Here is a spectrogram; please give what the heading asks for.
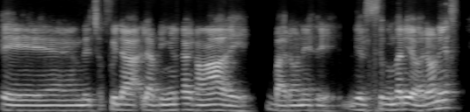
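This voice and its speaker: A young man in his twenties with a Rioplatense Spanish accent, chatting as a podcast guest. He talks in a loose, hesitant way, full of fillers and restarts, at a mid pitch. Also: level tone, normal speed, fairly bright tone. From Argentina. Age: 20s. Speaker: guest, tour guide. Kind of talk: casual interview chat.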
